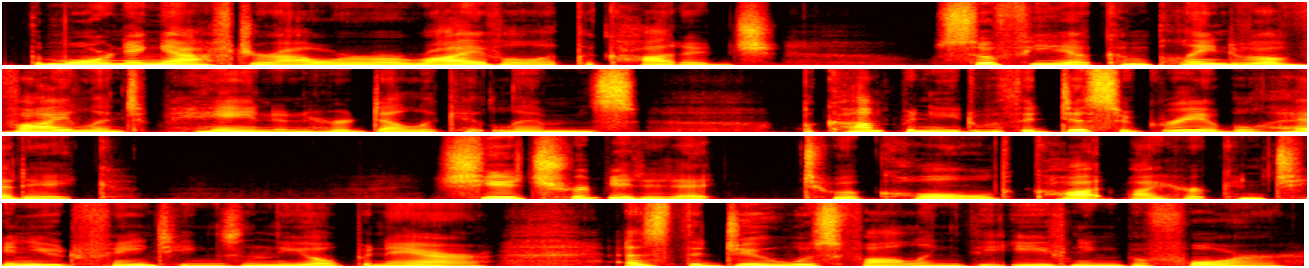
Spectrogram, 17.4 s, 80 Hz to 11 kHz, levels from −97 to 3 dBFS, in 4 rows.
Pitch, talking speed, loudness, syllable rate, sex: 210 Hz, 160 wpm, -22 LUFS, 5.4 syllables/s, female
